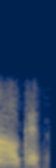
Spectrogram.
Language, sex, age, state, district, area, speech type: Goan Konkani, male, 18-30, Goa, Bardez, rural, conversation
